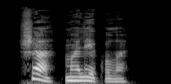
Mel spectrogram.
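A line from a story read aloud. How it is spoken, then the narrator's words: Loud bark. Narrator (Russian): гаркнул папа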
